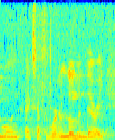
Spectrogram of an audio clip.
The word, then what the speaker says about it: Londonderry: It's the same as the RTE one, except the word of Londonderry. Here, the first 6 letters are silent.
